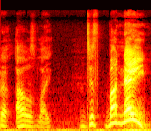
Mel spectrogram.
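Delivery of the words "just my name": slow, loud, high-pitched answer; emphatic reply. Retold or imitated. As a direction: stretch it out with comic exasperation. Punchline reply about his Instagram.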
